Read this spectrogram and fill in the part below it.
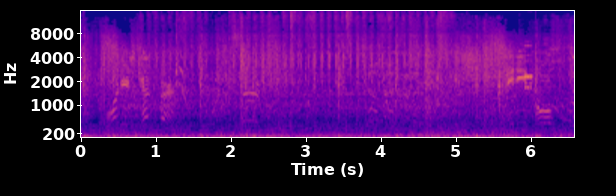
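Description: Battle gunfire and distant artillery booms rumble continuously in the WWII strategy game Blitzkrieg Rolling Thunder, a dense, steady barrage with scattered sharp cracks and faint voices mixed in.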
